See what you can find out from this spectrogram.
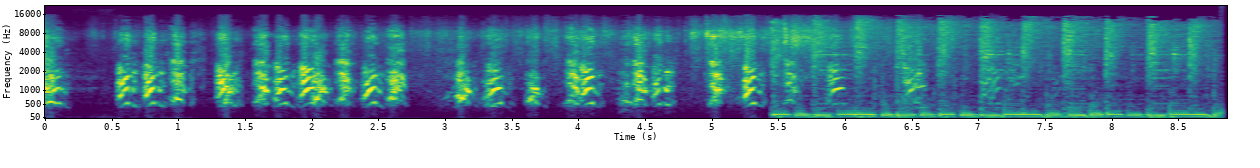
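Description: Several dogs bark loudly and rapidly, overlapping yips and woofs in a frantic burst lasting about five seconds before loud music abruptly takes over.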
